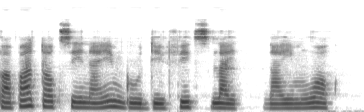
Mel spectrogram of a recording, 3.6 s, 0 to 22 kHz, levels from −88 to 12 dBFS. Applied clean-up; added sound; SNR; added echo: neural mask model DeepFilterNet 3.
